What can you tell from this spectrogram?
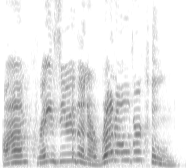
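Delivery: high loud country holler; shouted. A narrator's reading. Health teacher hollering about gold fever. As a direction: holler it wildly. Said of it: "shouted our health teacher".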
